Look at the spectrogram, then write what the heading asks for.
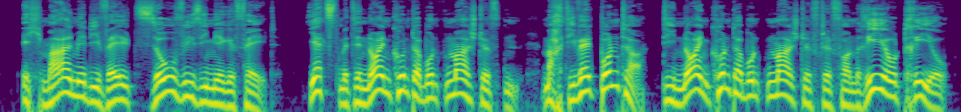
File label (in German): Jungen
